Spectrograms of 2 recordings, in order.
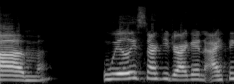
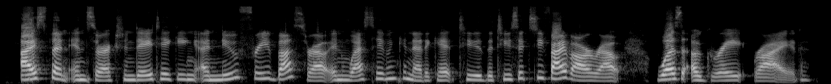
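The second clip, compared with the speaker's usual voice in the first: usual speaking voice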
